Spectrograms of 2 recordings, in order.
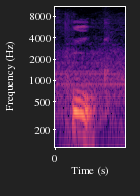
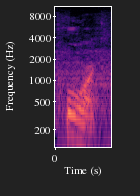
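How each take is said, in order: First: It is said in a non-American accent. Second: It is said in an American accent.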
